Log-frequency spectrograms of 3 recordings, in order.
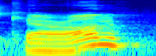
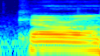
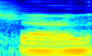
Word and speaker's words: Charon: No, it's not pronounced Sharon, and it's not pronounced Karen either.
